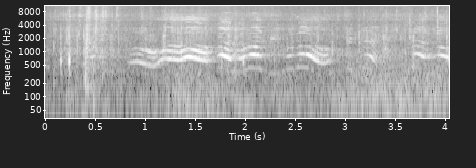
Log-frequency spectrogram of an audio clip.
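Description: Mountain bike rattling and clattering over rocks and loose dirt on a steep descent, with a steady rush of wind on the helmet camera's microphone. A voice calls out in a wavering high pitch through the middle.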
